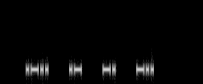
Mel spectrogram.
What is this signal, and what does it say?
Morse code, heard as a keyed tone, about 53 wpm, 690 Hz. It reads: L A N D
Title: 3x Character Spacing - Top 200 Words - 50wpm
